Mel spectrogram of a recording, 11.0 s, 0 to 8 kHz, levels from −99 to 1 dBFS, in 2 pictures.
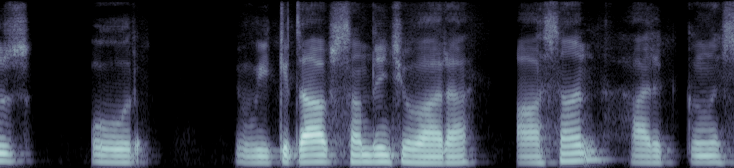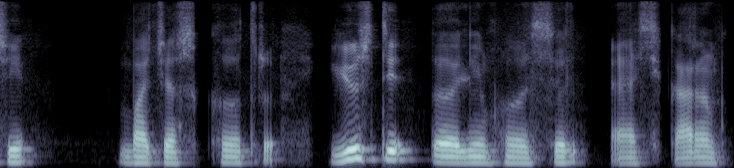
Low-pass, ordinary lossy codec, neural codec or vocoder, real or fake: none; none; codec, 16 kHz, 6 kbps, DAC; fake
